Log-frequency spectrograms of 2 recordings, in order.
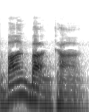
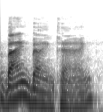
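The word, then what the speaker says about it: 棒棒糖: a lollipop is a bonbon Tong it's not a bang bang tang but most Americans when they see a ng they pronounce it bang but in Chinese it's a soft a bond that's easy for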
